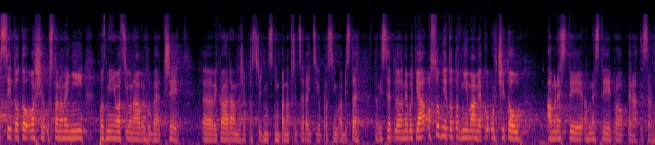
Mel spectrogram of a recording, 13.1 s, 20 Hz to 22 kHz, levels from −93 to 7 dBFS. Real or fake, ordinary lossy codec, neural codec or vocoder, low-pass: fake; Opus, 24 kbps; vocoder, 44.1 kHz, 128 mel bands, Pupu-Vocoder; 14.4 kHz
